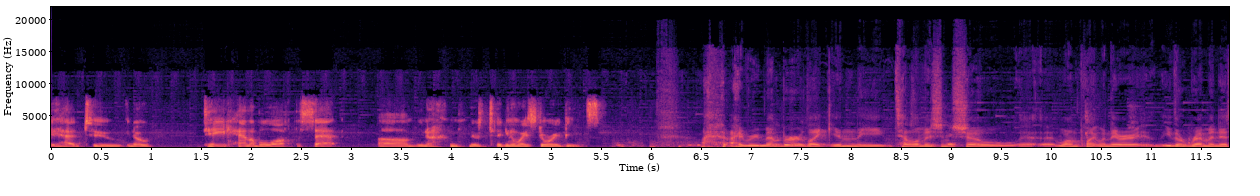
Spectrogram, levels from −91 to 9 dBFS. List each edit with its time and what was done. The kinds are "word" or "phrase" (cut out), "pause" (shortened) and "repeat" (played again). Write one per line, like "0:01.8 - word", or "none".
none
